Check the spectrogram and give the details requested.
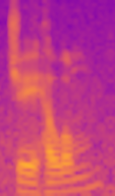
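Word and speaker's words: Jhelom: um we can go over here this is jay hellum that's how you pronounce it correctly you can tame the cows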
